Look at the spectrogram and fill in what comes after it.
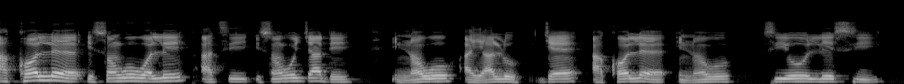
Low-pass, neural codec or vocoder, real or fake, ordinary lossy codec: none; none; real; none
